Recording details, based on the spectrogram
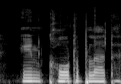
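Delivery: tiny little voice, shrunk right down. Quoting a favorite movie line in the Truman Capote voice. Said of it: "I just love doing the Capote voice".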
